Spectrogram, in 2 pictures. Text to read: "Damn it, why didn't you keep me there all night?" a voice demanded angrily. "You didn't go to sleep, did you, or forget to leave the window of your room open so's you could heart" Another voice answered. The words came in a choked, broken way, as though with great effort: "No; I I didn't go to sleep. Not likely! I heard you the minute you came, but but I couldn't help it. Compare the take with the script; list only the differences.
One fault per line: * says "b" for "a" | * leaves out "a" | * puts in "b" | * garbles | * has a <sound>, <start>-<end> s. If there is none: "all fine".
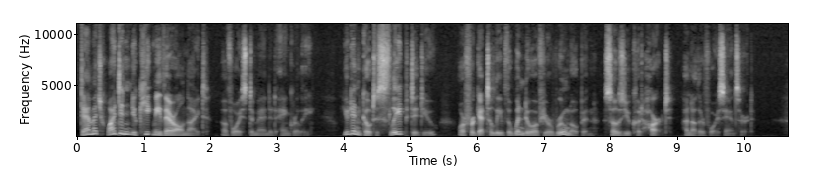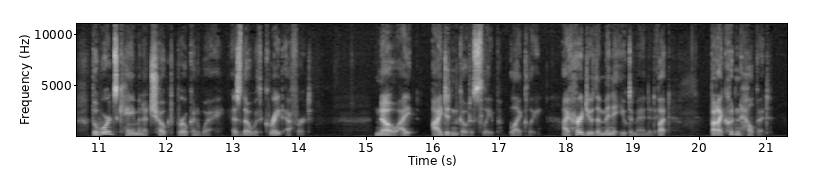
* leaves out "Not"
* says "demanded" for "came"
